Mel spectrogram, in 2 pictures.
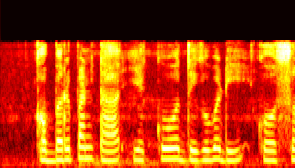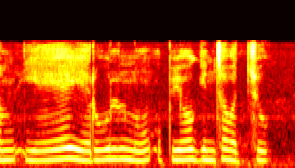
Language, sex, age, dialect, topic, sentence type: Telugu, male, 25-30, Utterandhra, agriculture, question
